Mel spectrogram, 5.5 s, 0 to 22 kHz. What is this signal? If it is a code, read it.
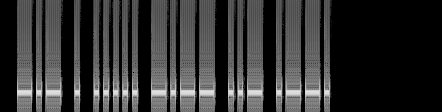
Morse code, heard as a keyed tone, about 21 wpm, 700 Hz. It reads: KE5YUP
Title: USA Callsign DE Callsign - 6 Characters - 20wpm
